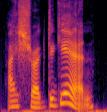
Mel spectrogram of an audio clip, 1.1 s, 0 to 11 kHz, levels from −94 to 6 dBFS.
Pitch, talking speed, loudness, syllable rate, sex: 185 Hz, 165 wpm, -16 LUFS, 5.9 syllables/s, female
